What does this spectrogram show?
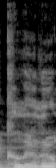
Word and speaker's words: Cthulhu: we go here see when I was growing up you pronounced it Cthulhu not Cthulhu the tulu is how low Kraft himself preferred it to be pronounced his well his I think what he said was the proper pronunciation can't be done by the human tongue and instead you should pronounce it either Kalulu or Cthulhu and he preferred Cthulhu or at least in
